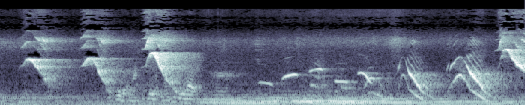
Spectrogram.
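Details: Tame, talkative pet hill myna producing loud harsh downward-sweeping screeches, then a run of short wavy whistles and more rasping sweeps, over a low indoor hum.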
